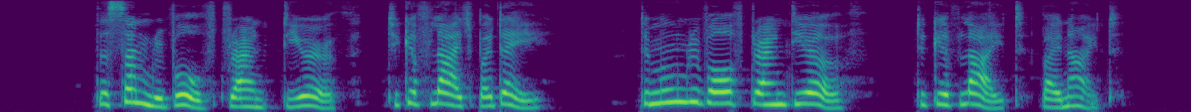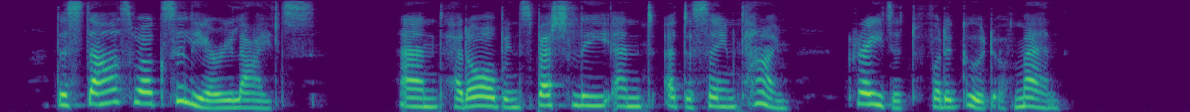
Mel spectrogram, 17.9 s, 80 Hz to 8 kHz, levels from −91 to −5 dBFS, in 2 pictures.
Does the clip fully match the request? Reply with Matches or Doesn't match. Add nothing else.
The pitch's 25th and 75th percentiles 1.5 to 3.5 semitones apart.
Doesn't match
